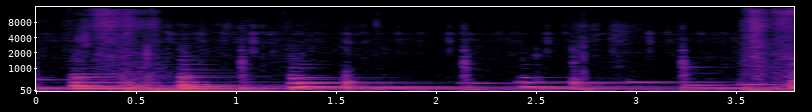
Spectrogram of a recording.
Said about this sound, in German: Der brutzelt die Mobs oder was?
